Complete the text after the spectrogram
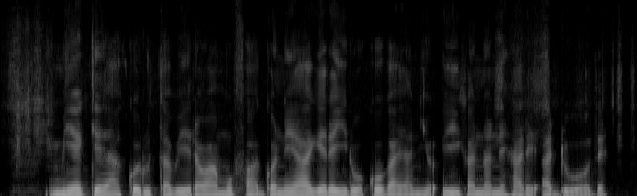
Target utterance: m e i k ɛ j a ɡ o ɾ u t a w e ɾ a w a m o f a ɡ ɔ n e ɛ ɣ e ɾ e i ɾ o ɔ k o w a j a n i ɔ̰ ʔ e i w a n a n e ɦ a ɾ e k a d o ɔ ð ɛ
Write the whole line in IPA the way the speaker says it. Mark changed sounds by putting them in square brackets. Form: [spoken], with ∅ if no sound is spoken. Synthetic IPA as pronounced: m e [ɛ] k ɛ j a [k] o ɾ u t a w e ɾ a w a m o f a ɡ ɔ n e [a] ɣ e ɾ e i ɾ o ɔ k o [ɣ] a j a n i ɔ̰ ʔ e i [ɣ] a n a n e ɦ a ɾ e [ʔ] a d o ɔ ð ɛ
